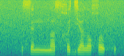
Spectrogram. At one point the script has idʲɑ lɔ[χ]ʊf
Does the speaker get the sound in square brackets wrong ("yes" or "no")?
no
